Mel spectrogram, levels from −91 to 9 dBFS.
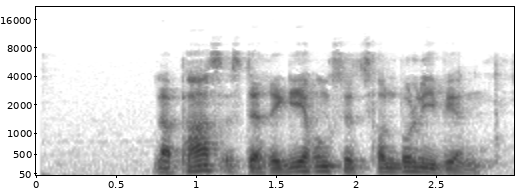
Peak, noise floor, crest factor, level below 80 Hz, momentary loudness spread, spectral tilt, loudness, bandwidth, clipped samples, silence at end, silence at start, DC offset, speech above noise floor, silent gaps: -2 dBFS; -63 dBFS; 18 dB; -48 dBFS; 6 LU; -6 dB/octave; -20 LUFS; 9.2 kHz; under 0.1%; 0.2 s; 0.75 s; under 0.1%; 44 dB; none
